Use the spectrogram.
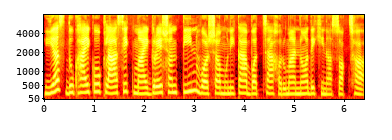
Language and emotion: Nepali, neutral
